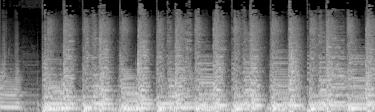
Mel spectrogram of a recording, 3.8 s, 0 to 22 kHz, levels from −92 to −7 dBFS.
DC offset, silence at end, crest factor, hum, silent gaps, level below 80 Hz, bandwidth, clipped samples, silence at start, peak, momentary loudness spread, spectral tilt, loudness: under 0.1%; 0 s; 16 dB; none; none; -26 dBFS; over 20 kHz; under 0.1%; 0 s; -2 dBFS; 1 LU; -5.5 dB/octave; -18 LUFS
